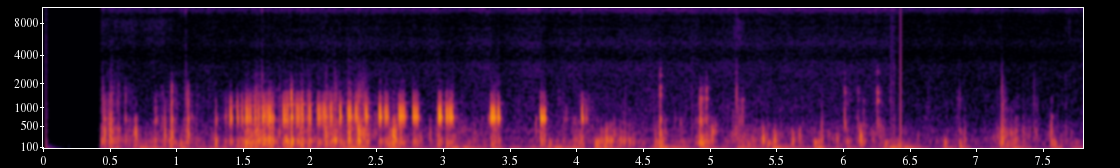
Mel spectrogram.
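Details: Long gurgling, bubbling stomach rumbles over a low background heartbeat throb; ordinary stomach growling.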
